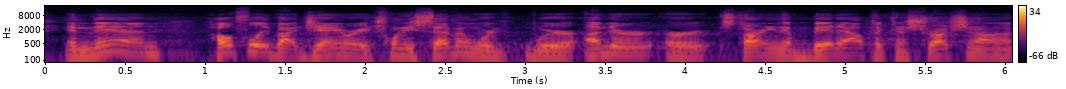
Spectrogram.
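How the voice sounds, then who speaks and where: Here a man speaks at a fairly high pitch, with ordinary pitch variation. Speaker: school district administrator. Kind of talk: public presentation; audience Q&A. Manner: loud.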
